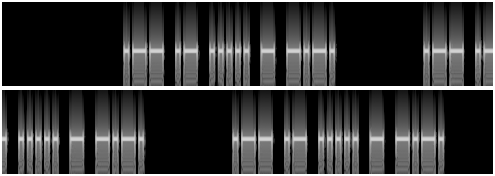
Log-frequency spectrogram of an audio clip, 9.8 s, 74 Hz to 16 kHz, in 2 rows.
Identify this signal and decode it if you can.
Morse code, heard as a keyed tone, about 28 wpm, 700 Hz. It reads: WA5TC WA5TC WA5TC
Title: USA Call Signs - 5 Characters - Repeated 3x - 28wpm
